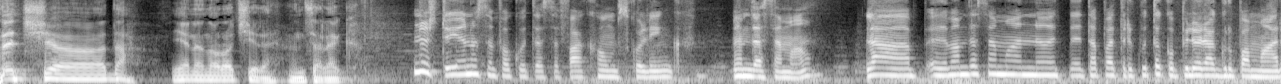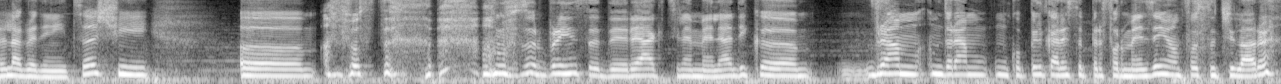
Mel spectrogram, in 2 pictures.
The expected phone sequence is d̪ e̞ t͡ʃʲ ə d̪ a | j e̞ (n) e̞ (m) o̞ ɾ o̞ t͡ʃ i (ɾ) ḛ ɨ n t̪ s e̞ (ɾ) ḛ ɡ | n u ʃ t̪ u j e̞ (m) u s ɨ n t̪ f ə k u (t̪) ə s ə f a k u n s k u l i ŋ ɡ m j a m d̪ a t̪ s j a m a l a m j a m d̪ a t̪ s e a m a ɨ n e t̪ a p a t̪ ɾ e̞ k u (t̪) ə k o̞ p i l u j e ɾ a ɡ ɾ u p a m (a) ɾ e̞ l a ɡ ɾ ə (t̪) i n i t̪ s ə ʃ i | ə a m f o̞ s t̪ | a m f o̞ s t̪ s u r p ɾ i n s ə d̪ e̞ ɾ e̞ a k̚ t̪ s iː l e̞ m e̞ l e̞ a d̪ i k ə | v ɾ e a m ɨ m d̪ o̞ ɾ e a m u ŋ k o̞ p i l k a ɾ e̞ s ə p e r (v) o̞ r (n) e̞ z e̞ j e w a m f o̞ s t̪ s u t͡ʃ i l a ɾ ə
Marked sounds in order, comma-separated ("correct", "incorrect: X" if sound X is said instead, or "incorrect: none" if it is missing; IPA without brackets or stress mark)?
correct, incorrect: n, correct, incorrect: l, incorrect: n, correct, correct, correct, incorrect: d̪, incorrect: f, incorrect: m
